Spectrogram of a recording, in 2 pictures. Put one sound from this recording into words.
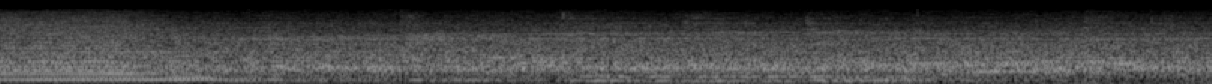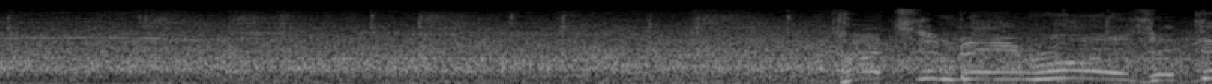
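A large crowd cheers and roars in a big arena.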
